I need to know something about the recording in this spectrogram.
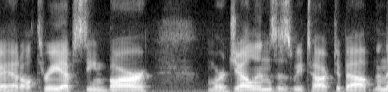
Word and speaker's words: Morgellons: had all three epstein-barr more gel ins as we talked about and that is the correct pronunciation like Magellan more gel ins more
